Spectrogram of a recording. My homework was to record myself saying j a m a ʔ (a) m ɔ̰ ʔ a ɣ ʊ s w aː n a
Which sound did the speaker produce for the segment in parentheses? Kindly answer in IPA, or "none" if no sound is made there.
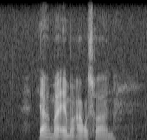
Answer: ɛ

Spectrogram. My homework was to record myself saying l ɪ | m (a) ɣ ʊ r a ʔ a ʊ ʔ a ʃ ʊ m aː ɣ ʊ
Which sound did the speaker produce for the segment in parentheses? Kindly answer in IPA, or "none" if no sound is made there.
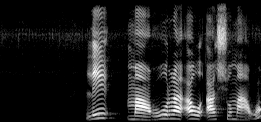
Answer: a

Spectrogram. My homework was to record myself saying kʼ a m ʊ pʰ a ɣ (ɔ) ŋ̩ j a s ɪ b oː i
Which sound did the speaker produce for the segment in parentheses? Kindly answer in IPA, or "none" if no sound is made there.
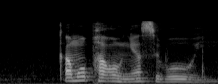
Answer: o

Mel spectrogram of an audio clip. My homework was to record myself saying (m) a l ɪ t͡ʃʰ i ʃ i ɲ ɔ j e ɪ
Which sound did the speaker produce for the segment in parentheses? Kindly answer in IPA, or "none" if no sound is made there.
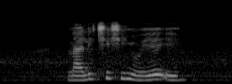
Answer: n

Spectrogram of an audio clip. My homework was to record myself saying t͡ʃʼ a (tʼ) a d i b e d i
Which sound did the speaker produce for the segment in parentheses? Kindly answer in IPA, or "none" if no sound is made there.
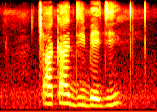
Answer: kʼ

